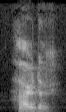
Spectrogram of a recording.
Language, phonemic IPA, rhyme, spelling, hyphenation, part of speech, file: Dutch, /ˈɦɑr.dər/, -ɑrdər, harder, har‧der, noun / adjective, Nl-harder.ogg
- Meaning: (noun) 1. a mullet, fish of the family Mugilidae 2. a flathead mullet, flathead grey mullet, Mugil cephalus; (adjective) comparative degree of hard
